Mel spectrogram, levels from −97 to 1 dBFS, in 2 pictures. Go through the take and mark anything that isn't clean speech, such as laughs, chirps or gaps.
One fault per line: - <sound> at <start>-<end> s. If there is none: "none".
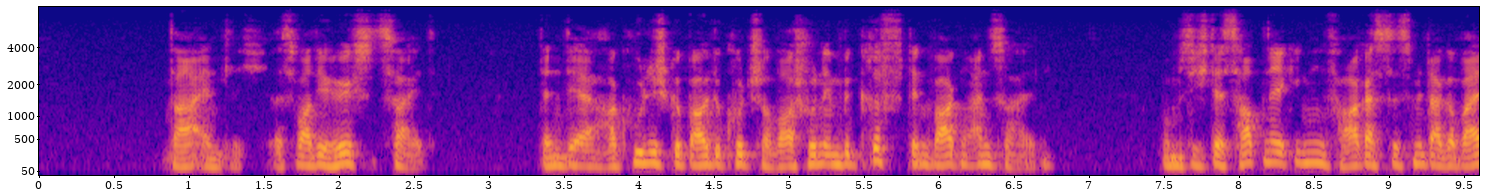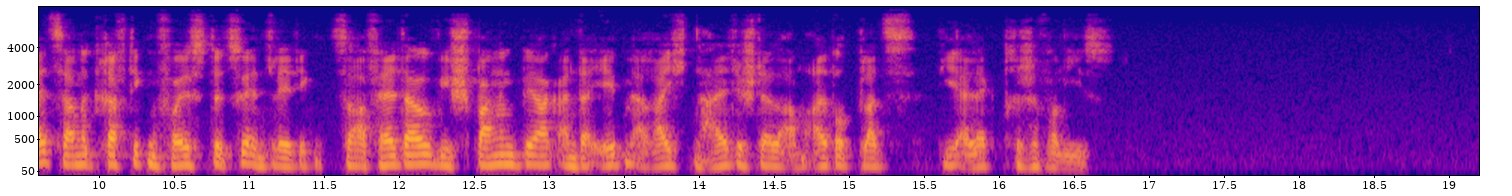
none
